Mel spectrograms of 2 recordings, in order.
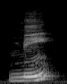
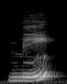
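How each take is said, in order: No difference in how they are said.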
